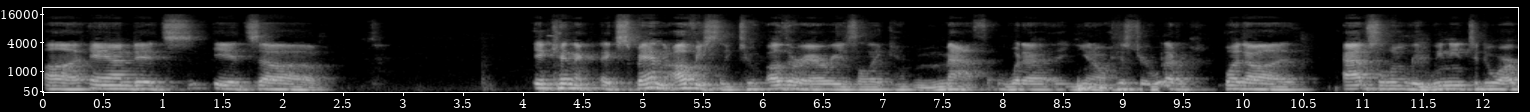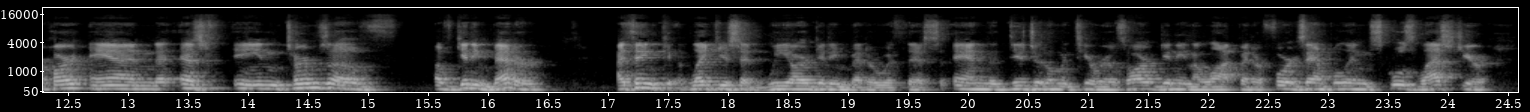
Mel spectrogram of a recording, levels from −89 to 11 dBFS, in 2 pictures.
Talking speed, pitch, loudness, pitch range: 150 wpm, 150 Hz, -24 LUFS, 130-170 Hz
